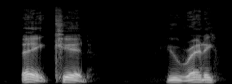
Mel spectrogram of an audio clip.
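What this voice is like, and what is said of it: Deep drawling voice. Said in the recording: “a deep drawl”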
